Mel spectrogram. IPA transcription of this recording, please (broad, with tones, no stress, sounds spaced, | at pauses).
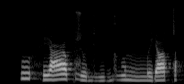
u˦ h e˧ ʕ ɔ˦ p z u˨ dʱ i˨ ɡʱ u˧ mː ɘ˨ ɾʲ e˧ tˤ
